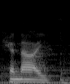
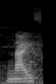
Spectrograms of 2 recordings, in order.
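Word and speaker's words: knife: কেউ কখনো বলেনি খেনাইফ খেনাইট। এই কে যেন বসে থাকে এখানে অভিমানী সৈনিকের মত।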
